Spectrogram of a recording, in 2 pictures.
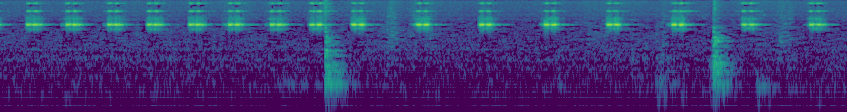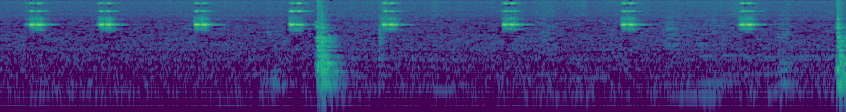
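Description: A short, high electronic beep repeats about twice a second, then slows to about one beep every second or two from about four seconds in. Over it come four knocks as a mobile phone is set down on a wooden board.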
